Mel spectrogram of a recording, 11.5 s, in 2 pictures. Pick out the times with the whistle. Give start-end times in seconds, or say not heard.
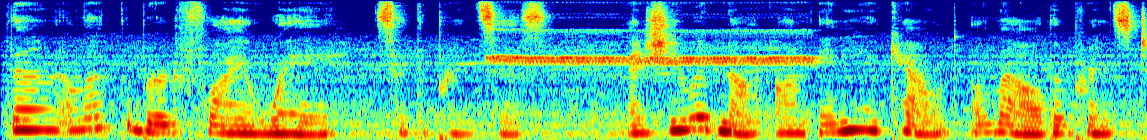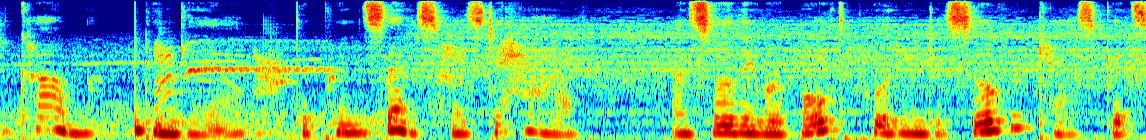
2.4-4.1, 6.6-8.1.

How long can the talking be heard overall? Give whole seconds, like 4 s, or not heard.
11 s.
